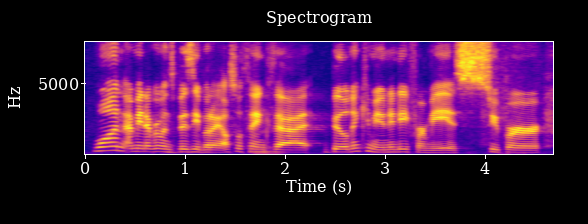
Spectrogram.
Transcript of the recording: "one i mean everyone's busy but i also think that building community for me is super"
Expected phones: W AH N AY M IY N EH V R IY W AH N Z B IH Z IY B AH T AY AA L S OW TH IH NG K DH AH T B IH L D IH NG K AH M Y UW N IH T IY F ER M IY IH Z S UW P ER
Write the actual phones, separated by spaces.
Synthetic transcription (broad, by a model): W AH N AY M IY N EH V R IY W AH N Z B IH Z IY B AH T AY AA L S OW TH IH NG K DH AH T B IH L D IH NG K AH M Y UW N IH T IY F ER M IY IH Z S UW P ER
